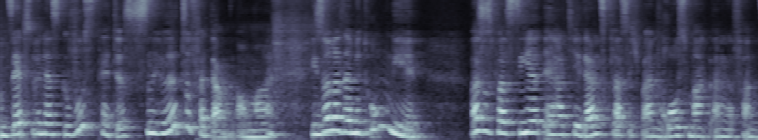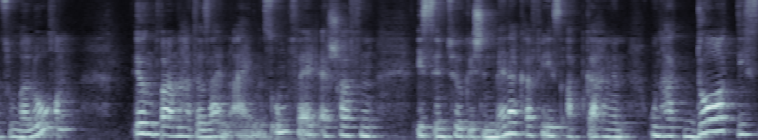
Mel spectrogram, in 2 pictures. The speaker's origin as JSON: {"language": "German", "town": "Cologne", "region": "North Rhine-Westphalia", "country": "Germany", "tie": "born or raised there", "said": "ich bin hier in Zollstock groß geworden."}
